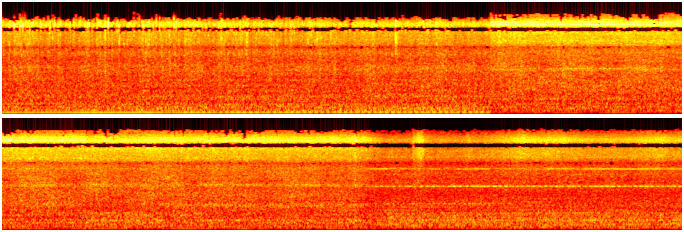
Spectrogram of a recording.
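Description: Steady factory machinery noise from a puffed corn ring snack line: conveyor, rotating drum and mixer running, with no voices. A deep rumble in the first seven seconds gives way abruptly to a lighter, hissier machine noise, which changes again about three-quarters of the way through.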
